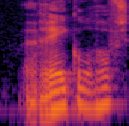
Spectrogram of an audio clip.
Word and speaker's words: Rekelhof: Rekelhof, zeg ik dat goed? – Ja.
